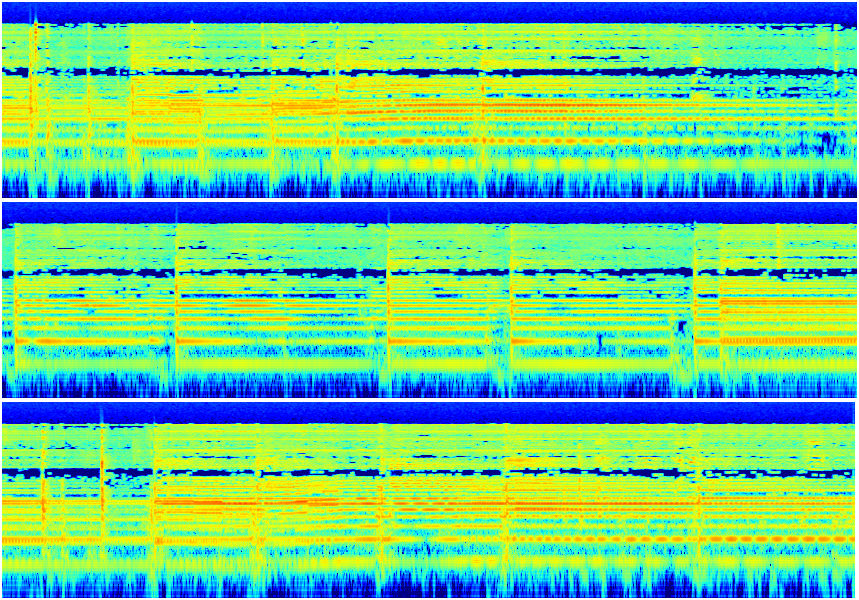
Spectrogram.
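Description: Upright piano note struck again and again while its tuning pin is turned with a tuning lever. The sustained tone slides upward in pitch as the badly flat string is pulled up toward standard pitch, and it pulses with beats as it nears the right pitch near the end.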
